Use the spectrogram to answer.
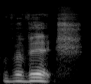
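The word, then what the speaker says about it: The VVitch: people call it the Vivitch. So the Vivitch? Why? Yeah, because it is spelled with two V's, which is the old way they used to do the letter W was with two V's.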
